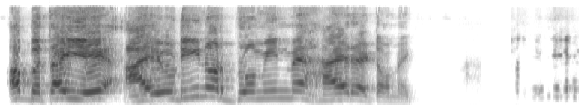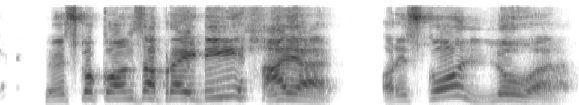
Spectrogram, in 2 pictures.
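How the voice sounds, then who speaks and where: A man teaching a chemistry class, his voice pitched high for a man. He speaks slowly and drags out each phrase. He keeps asking the class questions and answers them himself. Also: lively intonation, sharp tone. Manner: dictates notes very slowly, word by word. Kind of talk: classroom lecture.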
